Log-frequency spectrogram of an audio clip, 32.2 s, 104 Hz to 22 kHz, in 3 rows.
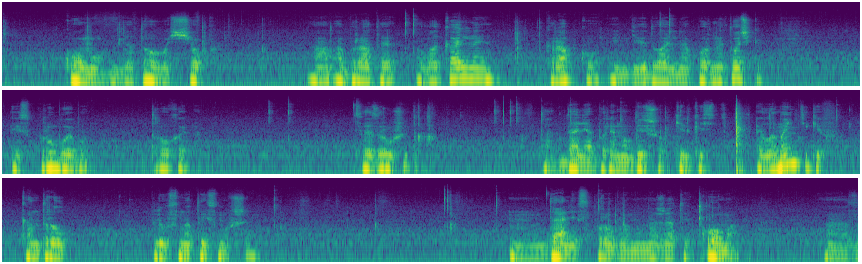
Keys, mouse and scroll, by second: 0.1 ,, 6.5 ., 10.4 r, 17.7-19.8 middle drag, 19.8 ctrl+KP_Add, 21.0-24.2 middle drag, 27.6-30.1 middle drag, 30.1 ,.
